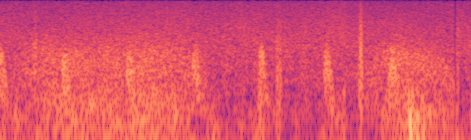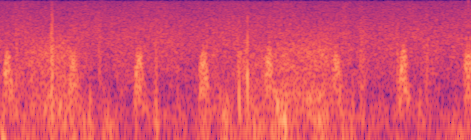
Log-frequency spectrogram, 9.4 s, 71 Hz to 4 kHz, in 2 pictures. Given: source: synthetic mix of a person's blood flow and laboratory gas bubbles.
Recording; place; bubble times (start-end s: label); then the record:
Doppler ultrasound of blood flow; subclavian vein
7.10-7.24 s: bubbles
From the record:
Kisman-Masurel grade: 112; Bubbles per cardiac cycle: 1 to 2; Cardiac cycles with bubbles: 1 to 10%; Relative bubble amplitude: moderate (0.250 to 0.450); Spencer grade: 1 (occasional bubble signal discernible with the cardiac motion signal, with majority of cardiac periods free of bubbles); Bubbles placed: anywhere in the cardiac cycle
